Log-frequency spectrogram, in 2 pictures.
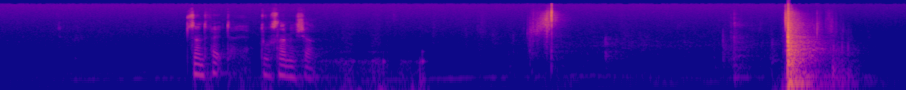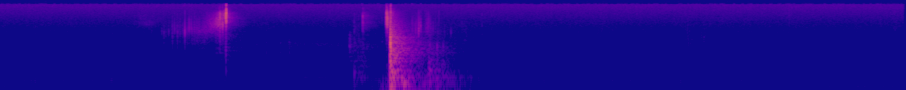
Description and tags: door shut
doors, open, close, door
